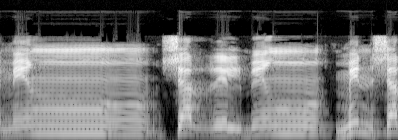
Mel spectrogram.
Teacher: اس پہ جو ہے اخفا ہوتا ہے، یعنی آواز کو ناک میں تھوڑا چھپایا جاتا ہے. نون کو ایک دم صاف نہیں بلکہ تھوڑا چھپا کے بولتے ہیں، اور اخفا غنہ دونوں ہوگا.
